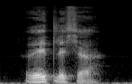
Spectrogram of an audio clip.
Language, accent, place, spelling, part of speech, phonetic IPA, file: German, Germany, Berlin, redlicher, adjective, [ˈʁeːtlɪçɐ], De-redlicher.ogg
- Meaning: 1. comparative degree of redlich 2. inflection of redlich: strong/mixed nominative masculine singular 3. inflection of redlich: strong genitive/dative feminine singular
